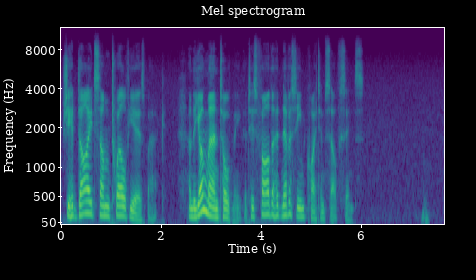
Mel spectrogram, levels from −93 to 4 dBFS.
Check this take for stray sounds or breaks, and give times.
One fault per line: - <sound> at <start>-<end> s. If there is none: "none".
- breath at 7.2-7.4 s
